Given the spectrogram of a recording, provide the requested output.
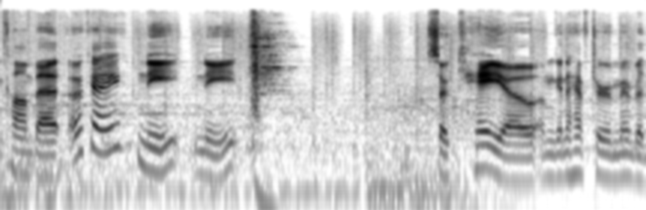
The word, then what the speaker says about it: Kao: hairy ko it's time ko okay that is not how i thought that was going to be pronounced i thought for sure it was cal that's the only time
